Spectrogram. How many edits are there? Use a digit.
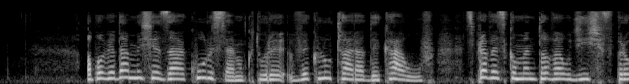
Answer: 1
